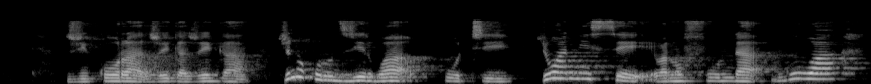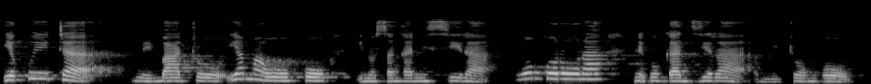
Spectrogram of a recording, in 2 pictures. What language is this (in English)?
Ndau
